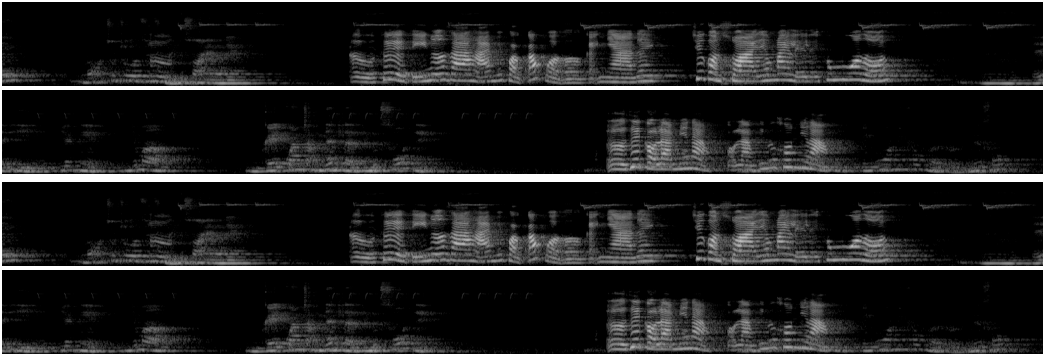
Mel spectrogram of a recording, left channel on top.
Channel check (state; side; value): identical; both; correlation 1.00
